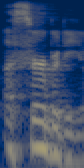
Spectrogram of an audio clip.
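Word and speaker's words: acerbity: I've heard a few times this pronounced poorly. So, asserbety.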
